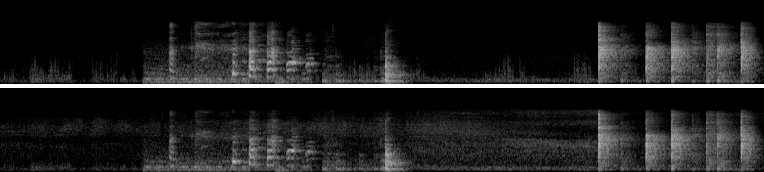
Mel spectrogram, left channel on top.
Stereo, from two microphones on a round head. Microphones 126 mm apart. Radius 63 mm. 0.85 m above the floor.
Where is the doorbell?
5° right (ahead or behind), 1.1 m.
